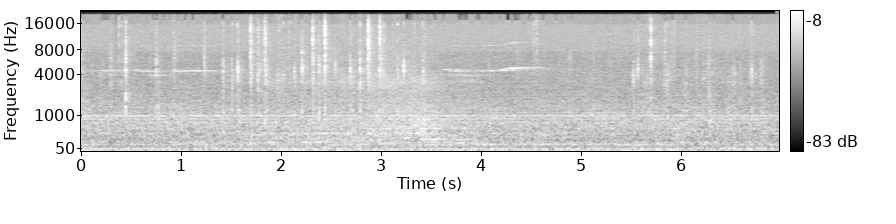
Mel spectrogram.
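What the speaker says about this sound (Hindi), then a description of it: "फॉर एग्जांपल हम यहाँ कुछ भी टाइप करते हैं" Faint, rapid keystroke ticks on a computer keyboard, typed while working with the Type Tool in Adobe Illustrator, sit over a steady low room hum with no talking.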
